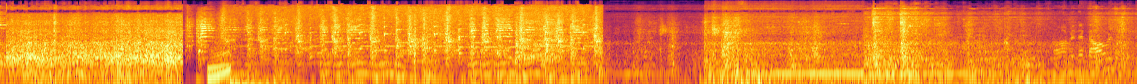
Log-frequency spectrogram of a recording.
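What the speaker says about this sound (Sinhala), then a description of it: "අපි දැන් ඉන්නේ Great Western Railway Station එක ස්ටේෂන් එකේ." A train at Great Western railway station in Sri Lanka's hill country rolls close by with a loud, steady rumble and clickety-clack, a brief rising squeal early on and a short lull midway, while people's voices carry underneath.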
